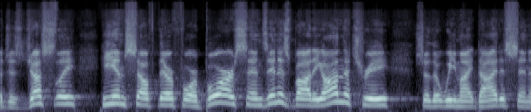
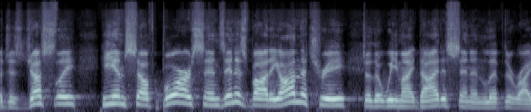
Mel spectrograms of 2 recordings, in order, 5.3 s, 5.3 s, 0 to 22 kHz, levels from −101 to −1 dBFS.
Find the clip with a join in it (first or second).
second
